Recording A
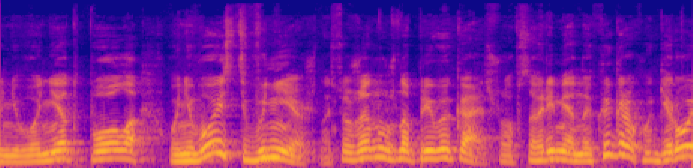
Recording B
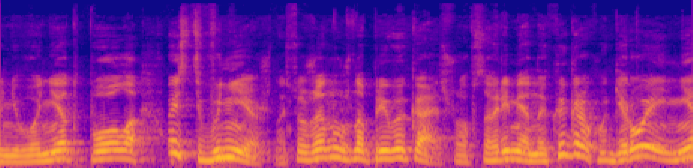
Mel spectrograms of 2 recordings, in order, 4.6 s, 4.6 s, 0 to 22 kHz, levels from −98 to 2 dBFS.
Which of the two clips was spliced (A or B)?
B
